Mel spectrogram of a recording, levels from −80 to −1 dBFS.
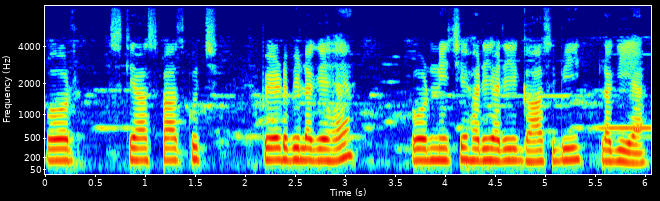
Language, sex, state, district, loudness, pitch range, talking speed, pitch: Hindi, male, Uttar Pradesh, Saharanpur, -15 LUFS, 160-180 Hz, 160 wpm, 165 Hz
